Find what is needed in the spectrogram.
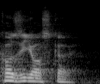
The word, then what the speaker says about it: Kosciuszko: Mount Kosciuszko.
